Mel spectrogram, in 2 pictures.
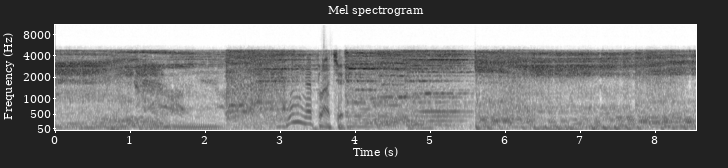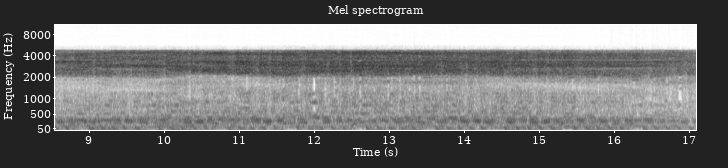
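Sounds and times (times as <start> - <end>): radio hiss: 0.0 - 3.9
guitar music on am radio: 0.0 - 17.0.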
